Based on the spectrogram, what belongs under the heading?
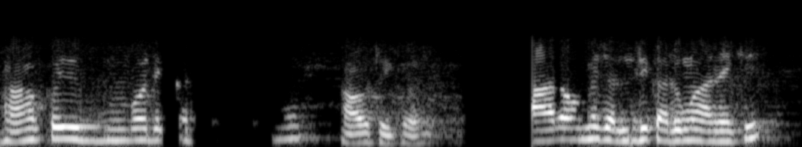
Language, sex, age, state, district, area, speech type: Hindi, male, 18-30, Madhya Pradesh, Harda, urban, conversation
